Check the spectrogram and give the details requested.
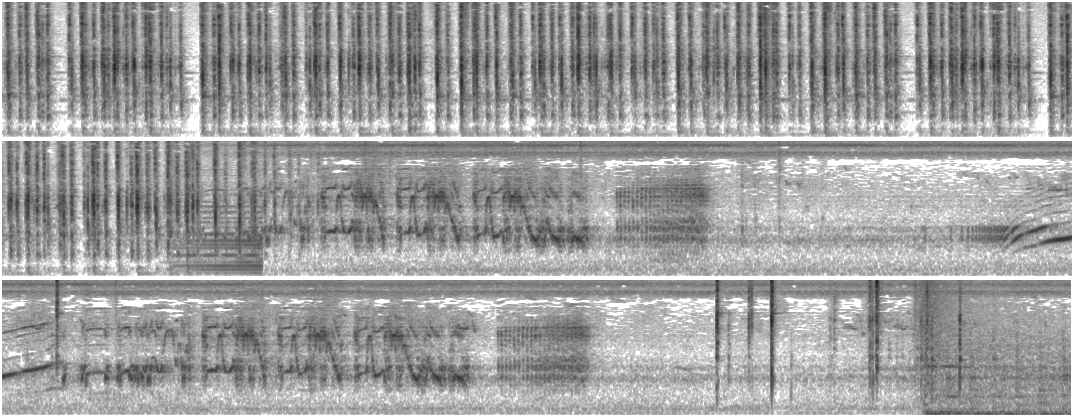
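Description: For about the first ten seconds, a fast, dense run of clicks. Then birds call with whistled trills and rising and falling whistles, with a few sharp ticks near the end. A low rumble comes in about a second before the end.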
